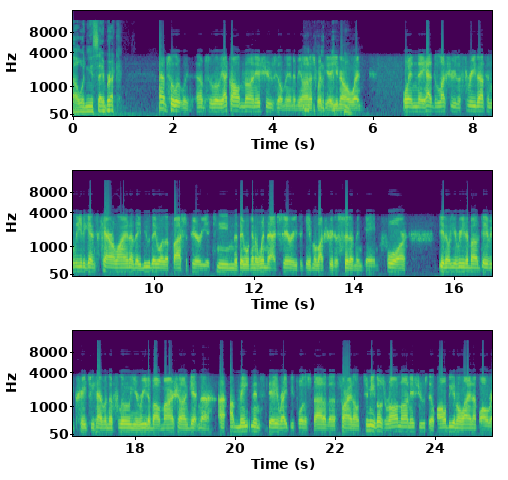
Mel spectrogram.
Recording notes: calls into the show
